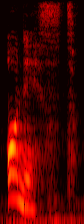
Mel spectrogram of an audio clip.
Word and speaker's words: honest: And remember, we're British, we don't pronounce the R. Hour. Next one, ghost, ghost, ghost. Okay, no H. Honest, honest, honest, no H.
